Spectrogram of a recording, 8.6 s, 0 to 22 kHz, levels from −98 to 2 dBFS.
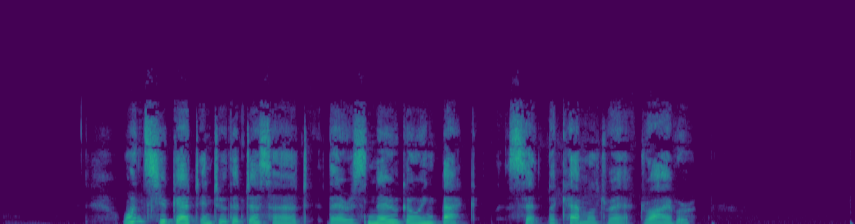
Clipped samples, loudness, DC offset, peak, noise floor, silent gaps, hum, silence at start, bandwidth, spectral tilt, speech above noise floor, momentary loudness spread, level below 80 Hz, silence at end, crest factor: under 0.1%; -41 LUFS; under 0.1%; -20 dBFS; under -90 dBFS; none; none; 1.25 s; 12.5 kHz; -3 dB/octave; over 48 dB; 11 LU; -82 dBFS; 1.65 s; 22 dB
